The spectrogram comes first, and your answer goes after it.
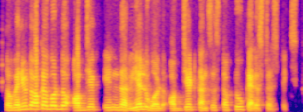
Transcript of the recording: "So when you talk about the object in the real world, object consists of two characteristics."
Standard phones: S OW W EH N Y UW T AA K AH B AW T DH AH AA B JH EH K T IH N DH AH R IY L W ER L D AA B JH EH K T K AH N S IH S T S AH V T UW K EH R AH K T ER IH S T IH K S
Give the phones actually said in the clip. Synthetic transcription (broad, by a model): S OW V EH N Y UW T AA K AH B AW T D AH AA B JH EH K T IH N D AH R IY L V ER D AA B JH EH K T K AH N S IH S T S AH V T UW K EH R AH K T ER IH S T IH K S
